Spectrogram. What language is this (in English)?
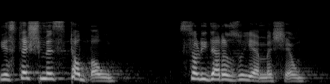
Polish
